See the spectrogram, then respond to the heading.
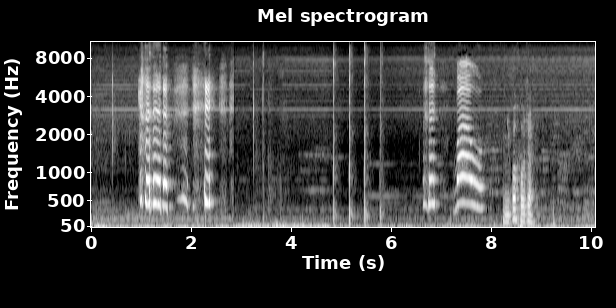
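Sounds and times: young child giggling: 1.0s - 2.9s.

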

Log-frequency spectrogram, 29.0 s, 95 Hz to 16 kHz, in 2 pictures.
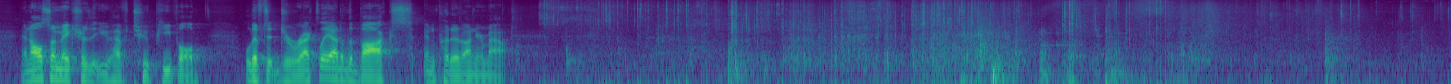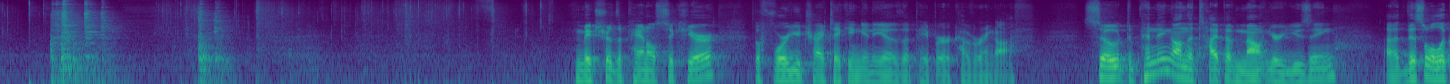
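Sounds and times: plastic packaging crinkling: 5.3s - 20.2s.

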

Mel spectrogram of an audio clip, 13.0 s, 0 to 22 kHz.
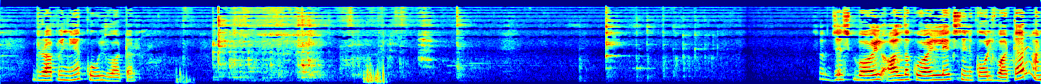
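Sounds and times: metal spoon scraping cooking pot: 2.6s - 5.7s.

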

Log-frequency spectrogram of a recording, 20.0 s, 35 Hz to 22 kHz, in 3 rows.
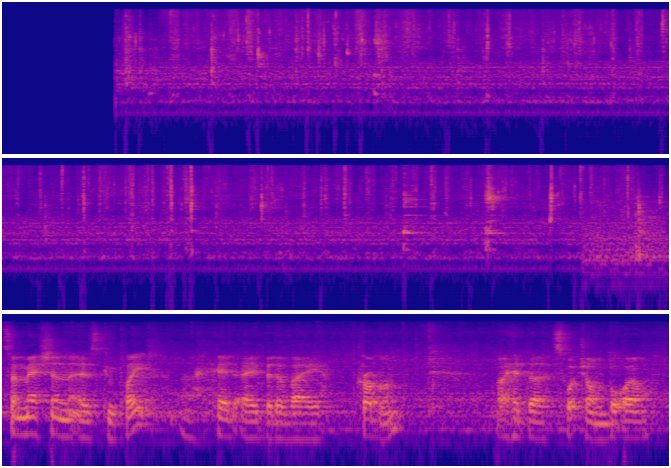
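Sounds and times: wet gritty stirring: 1.2s - 13.4s.

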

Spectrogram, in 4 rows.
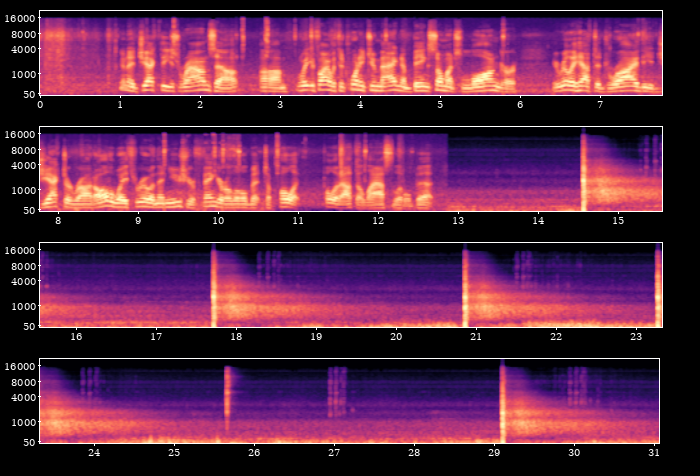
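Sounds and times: echo off woods: 0.8s - 19.6s, 20.8s - 22.4s, 23.2s - 24.9s, 29.1s - 31.0s
revolver hammer cocking clicks: 29.2s - 30.5s.

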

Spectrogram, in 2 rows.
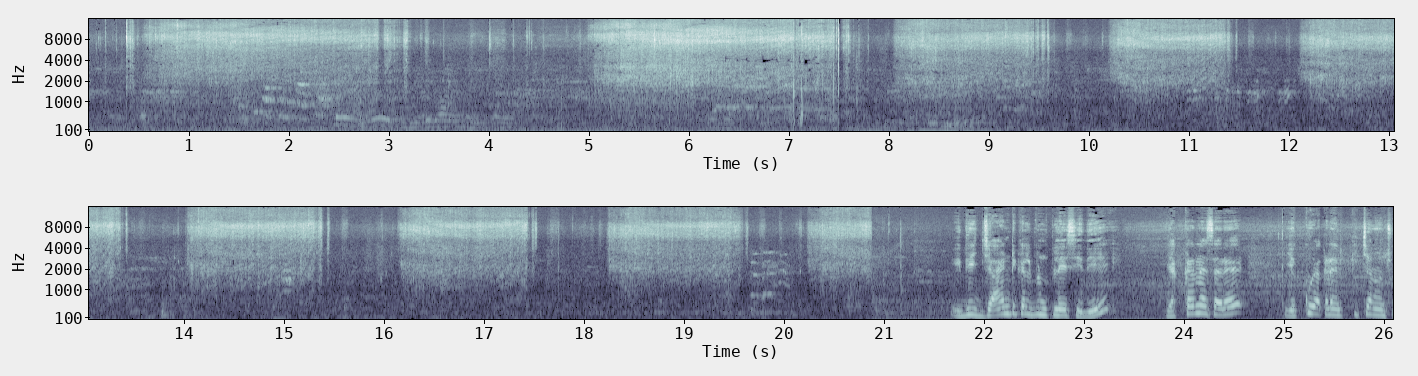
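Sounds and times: comb tool scraping wet plaster: 10.2s - 15.5s, 16.1s - 17.6s, 18.2s - 19.6s.

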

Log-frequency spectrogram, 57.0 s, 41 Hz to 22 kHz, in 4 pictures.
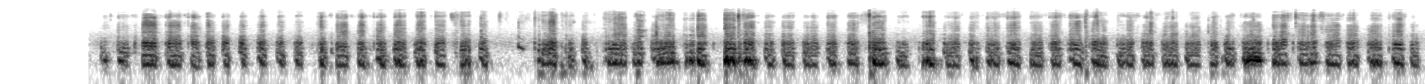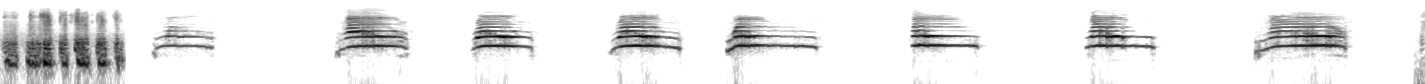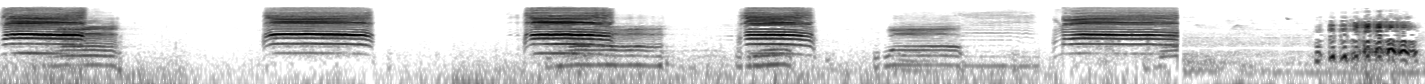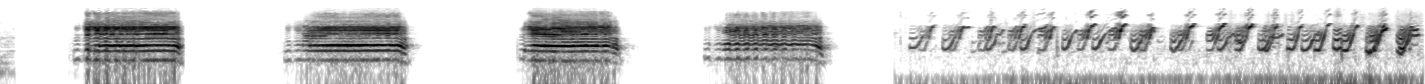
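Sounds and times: cat meowing: 15.8s - 16.5s, 19.0s - 19.6s, 20.4s - 22.5s, 25.2s - 25.8s
sheep and goats bleating: 28.5s - 29.8s, 31.2s - 32.3s, 33.8s - 35.2s, 35.9s - 36.7s, 37.4s - 40.3s, 41.7s - 42.7s, 43.5s - 44.6s, 45.6s - 46.9s, 48.0s - 49.0s, 49.8s - 51.1s.

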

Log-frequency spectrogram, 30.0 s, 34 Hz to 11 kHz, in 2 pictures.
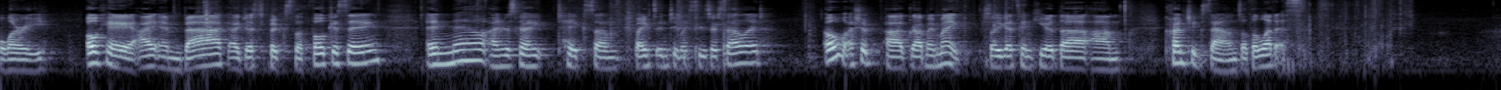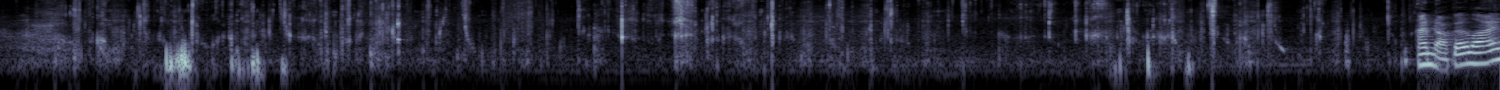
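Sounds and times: lettuce crunching while chewed: 15.2s - 29.2s.

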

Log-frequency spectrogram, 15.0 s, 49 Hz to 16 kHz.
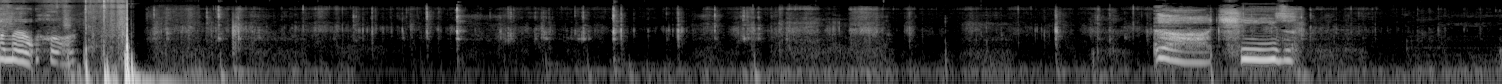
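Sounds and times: low steady hum: 0.0s - 15.0s
thump: 0.8s - 2.0s
faint clicks and knocks: 0.8s - 11.5s.

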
